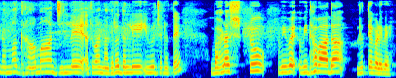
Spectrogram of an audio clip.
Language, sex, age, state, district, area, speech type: Kannada, female, 18-30, Karnataka, Chikkaballapur, rural, spontaneous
